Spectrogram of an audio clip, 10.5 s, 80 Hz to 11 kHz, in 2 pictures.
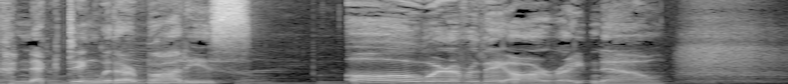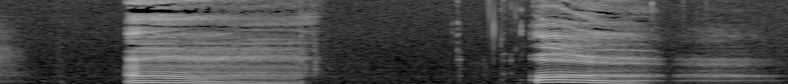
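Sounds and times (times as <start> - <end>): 
speech: 0.0 - 4.8, 6.1 - 7.1, 8.8 - 9.6
yawning sighs during a stretch: 6.1 - 7.4, 8.8 - 10.4.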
